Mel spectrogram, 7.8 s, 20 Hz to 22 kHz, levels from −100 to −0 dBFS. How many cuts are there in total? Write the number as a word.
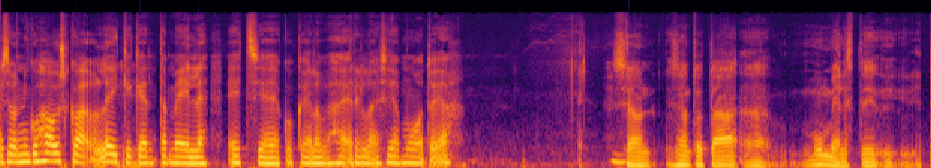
one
